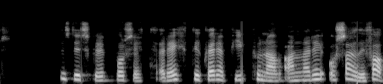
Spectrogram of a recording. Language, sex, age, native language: Icelandic, male, 30-39, Icelandic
